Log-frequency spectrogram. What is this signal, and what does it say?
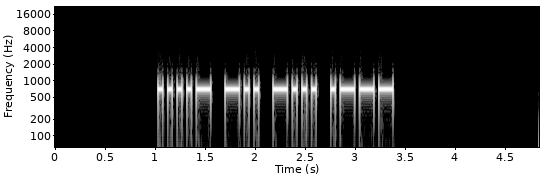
Morse code, heard as a keyed tone, about 25 wpm, 700 Hz. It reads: 4DBJ
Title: Four Challenging Letter-Number Combinations 25wpm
